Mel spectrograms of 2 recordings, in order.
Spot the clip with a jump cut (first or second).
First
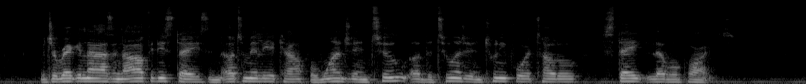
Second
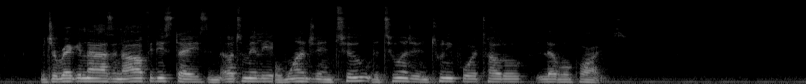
second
